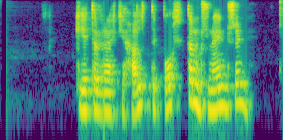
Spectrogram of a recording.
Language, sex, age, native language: Icelandic, female, 30-39, Icelandic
